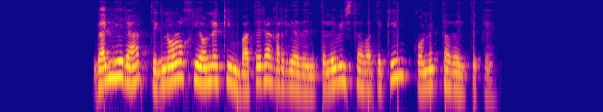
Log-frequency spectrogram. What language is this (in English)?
Basque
